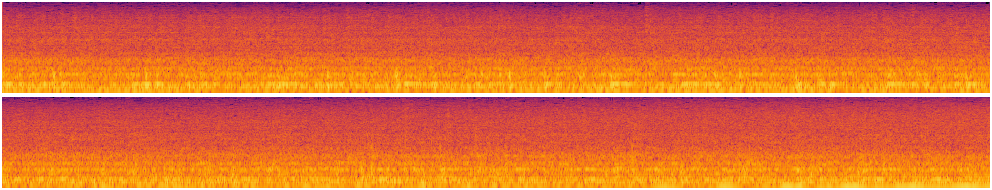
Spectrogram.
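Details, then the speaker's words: Whirlpool Direct Drive washer spinning a heavy load of towels with fabric softener; a steady, even whir with water swishing out and no thumping. The load is very well balanced and the spin is normal. "fabric softener but quite a bit of load on it we can hear the water being swung out at the towels there we are of the most balanced I've ever seen"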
